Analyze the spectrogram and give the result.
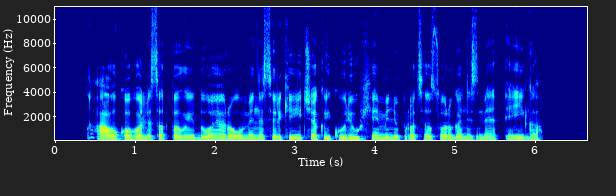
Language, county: Lithuanian, Šiauliai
